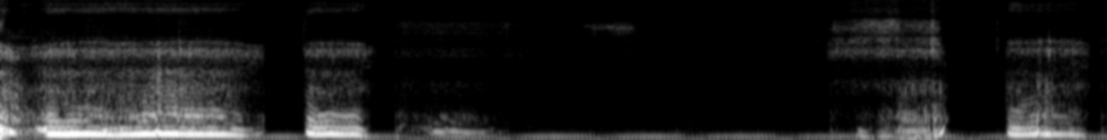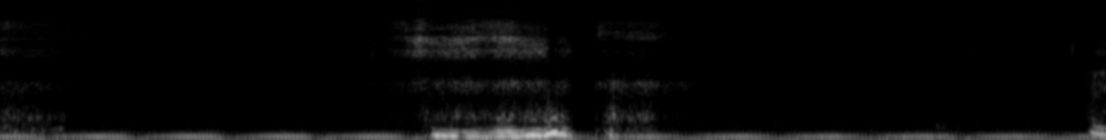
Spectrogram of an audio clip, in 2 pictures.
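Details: Beagle named Yuta snoring in her sleep, tired after a walk; loud, rough snorts come in uneven bursts, with a strong first stretch and then shorter rasping breaths a few seconds apart over a low steady hum.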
